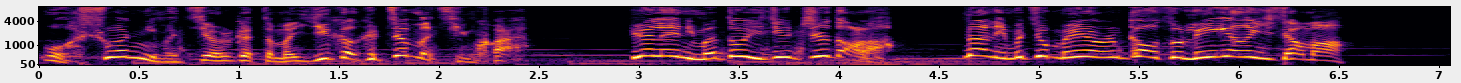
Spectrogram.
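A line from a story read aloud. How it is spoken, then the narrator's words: Angry shout. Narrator (Chinese): 云峰已经脸色阴沉，吼道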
